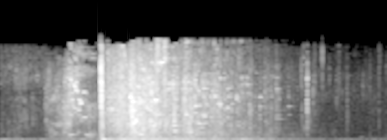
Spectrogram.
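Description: A burst of fire roars up with a loud whoosh and dies away.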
